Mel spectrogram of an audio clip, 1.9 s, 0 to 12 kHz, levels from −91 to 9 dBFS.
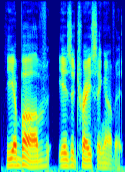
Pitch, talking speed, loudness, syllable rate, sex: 110 Hz, 225 wpm, -17 LUFS, 6.3 syllables/s, male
